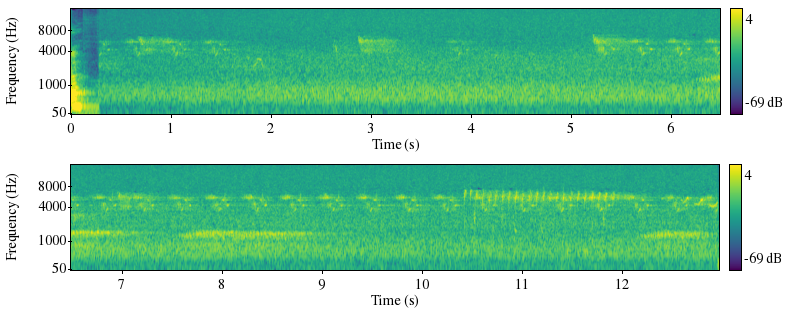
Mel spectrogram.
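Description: Outdoor ambience: a steady even hiss with small birds chirping in quick repeated high notes from about five seconds in, two short lower calls in the middle, and a fast high trill near the end.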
